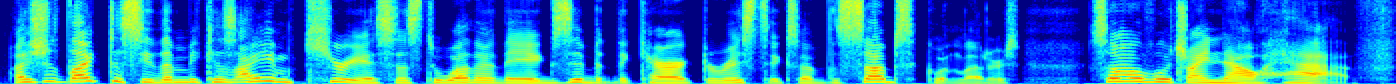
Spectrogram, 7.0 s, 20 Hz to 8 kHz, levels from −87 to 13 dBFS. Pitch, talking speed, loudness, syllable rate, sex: 215 Hz, 230 wpm, -19 LUFS, 6.1 syllables/s, female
